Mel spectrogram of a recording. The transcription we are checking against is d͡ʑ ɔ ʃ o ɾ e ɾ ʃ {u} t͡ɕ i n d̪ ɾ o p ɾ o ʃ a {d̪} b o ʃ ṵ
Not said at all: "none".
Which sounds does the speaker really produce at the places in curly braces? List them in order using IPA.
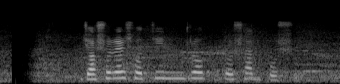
o, d̪

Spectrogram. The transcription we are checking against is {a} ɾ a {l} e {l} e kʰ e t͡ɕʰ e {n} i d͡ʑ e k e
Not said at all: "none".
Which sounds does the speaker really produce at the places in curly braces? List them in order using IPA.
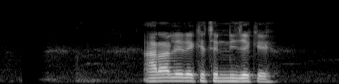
a, l, ɾ, nː

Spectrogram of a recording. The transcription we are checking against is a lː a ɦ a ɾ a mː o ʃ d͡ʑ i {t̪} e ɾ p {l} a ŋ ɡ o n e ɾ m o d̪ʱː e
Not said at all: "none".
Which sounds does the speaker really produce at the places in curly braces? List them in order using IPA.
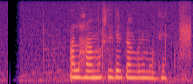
d̪, ɾ

